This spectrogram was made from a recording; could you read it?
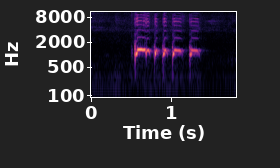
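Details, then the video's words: Local zebra dove singing actively with a small voice: a burst of five clear, fairly loud cooing notes in quick succession, each with a short trailing tail, then silence. "Perkutut lokal gacor suara kecil"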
